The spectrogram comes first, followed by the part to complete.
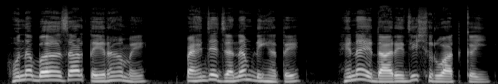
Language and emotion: Sindhi, neutral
